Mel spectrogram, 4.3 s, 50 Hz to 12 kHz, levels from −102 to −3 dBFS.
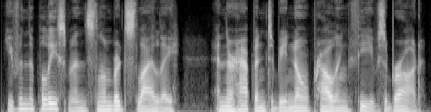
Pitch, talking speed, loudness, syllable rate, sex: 110 Hz, 195 wpm, -17 LUFS, 7.0 syllables/s, male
